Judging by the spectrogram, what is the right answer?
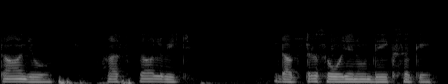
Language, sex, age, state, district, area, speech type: Punjabi, male, 30-45, Punjab, Faridkot, rural, spontaneous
